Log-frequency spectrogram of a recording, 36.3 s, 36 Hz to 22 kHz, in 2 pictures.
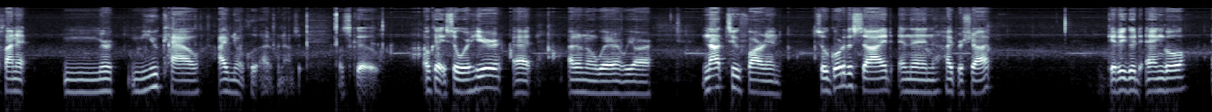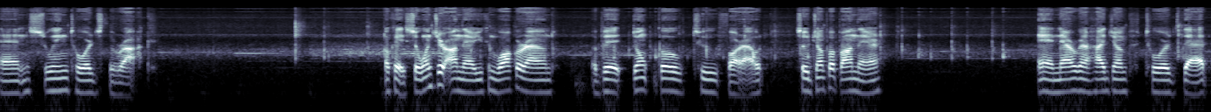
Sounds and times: Speech: 0:01.0 - 0:05.8, 0:06.4 - 0:09.8, 0:10.6 - 0:14.9, 0:16.6 - 0:20.6, 0:24.0 - 0:31.5, 0:33.8 - 0:36.3.

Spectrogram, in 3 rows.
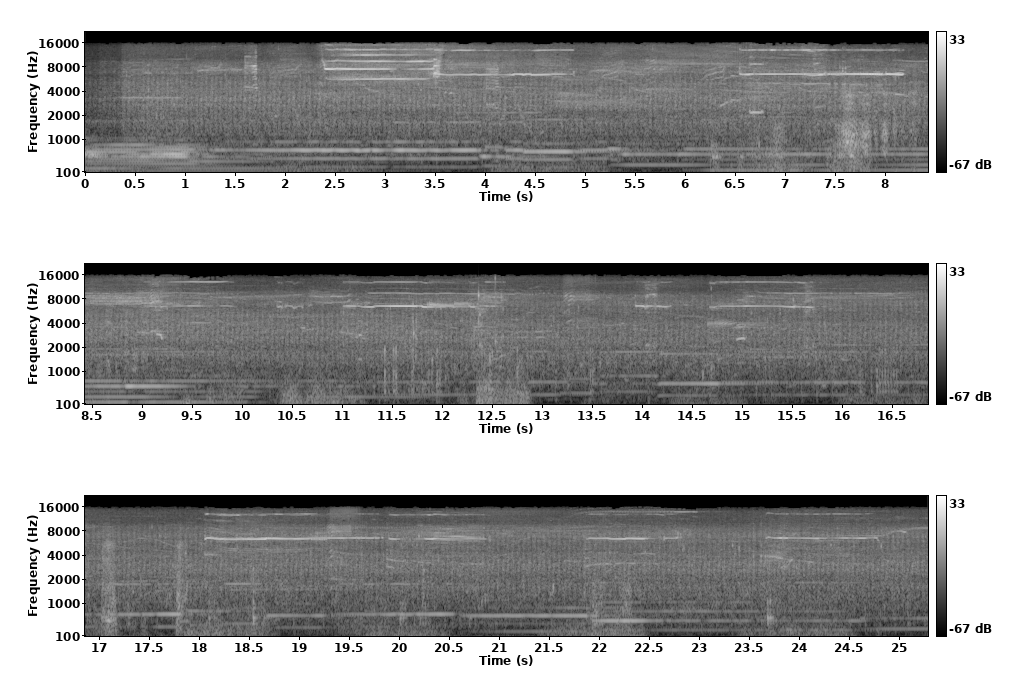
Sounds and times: Music: 0:00.0 - 0:25.2.

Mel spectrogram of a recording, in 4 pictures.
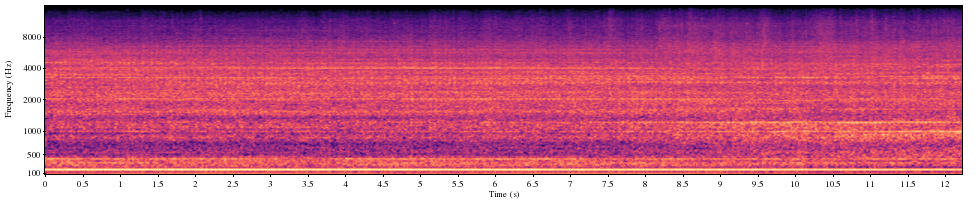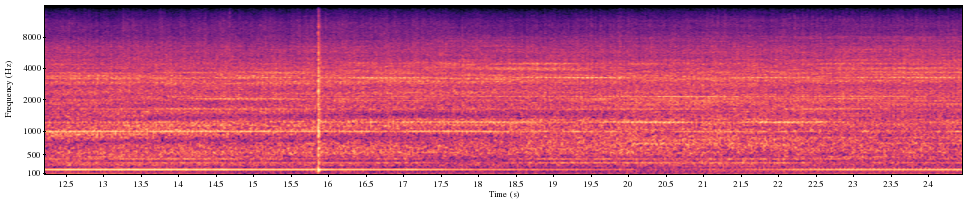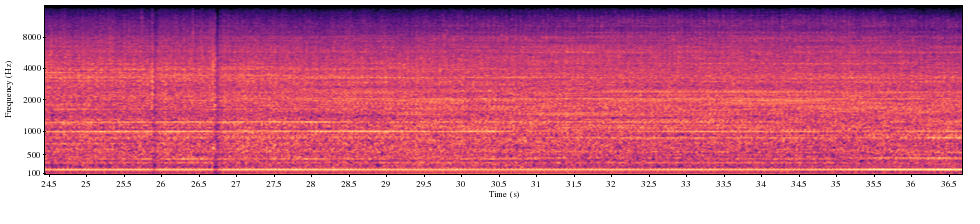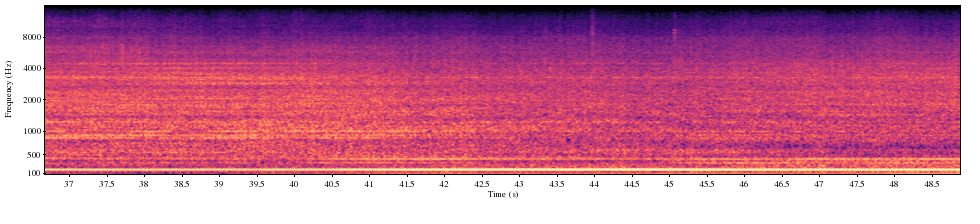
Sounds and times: Power tool: 0:00.0 - 0:48.8.

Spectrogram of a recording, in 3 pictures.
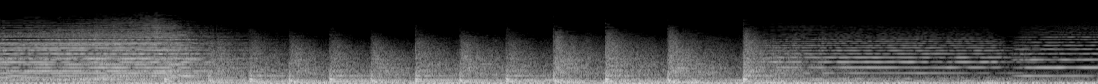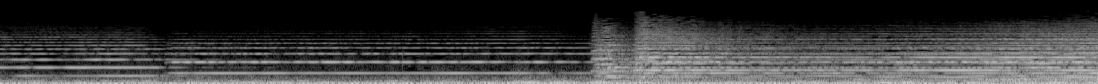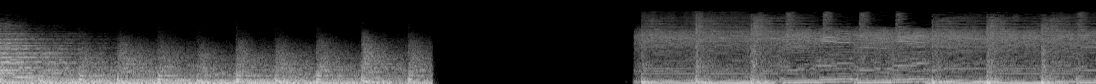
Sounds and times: Music: 0:00.0 - 0:26.4, 0:28.3 - 0:32.9.

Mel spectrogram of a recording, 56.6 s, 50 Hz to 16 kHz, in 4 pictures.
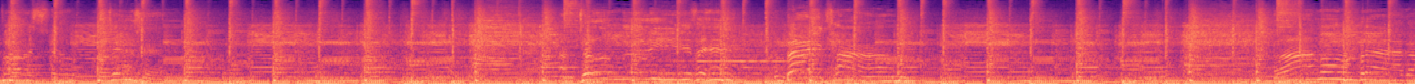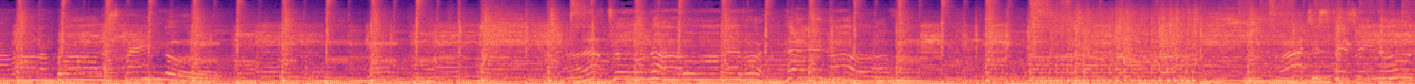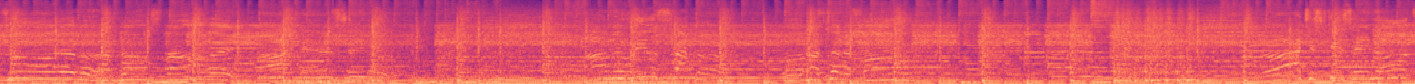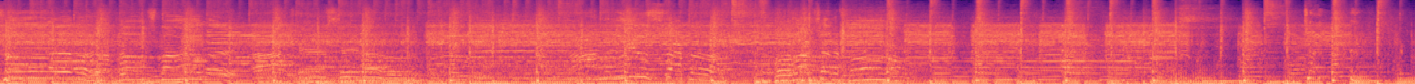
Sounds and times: Music: 0:00.0 - 0:56.6.

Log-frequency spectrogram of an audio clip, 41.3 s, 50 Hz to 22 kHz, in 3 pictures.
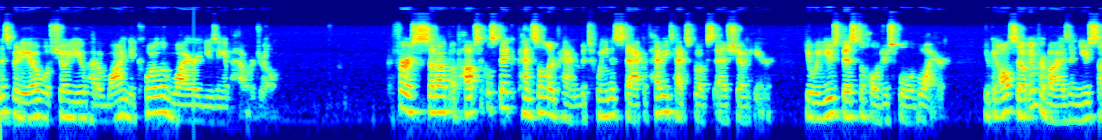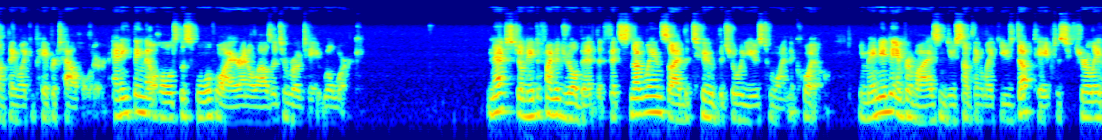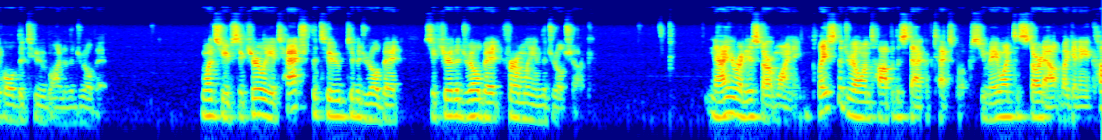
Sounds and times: Speech: 0:00.0 - 0:03.4, 0:05.0 - 0:18.3, 0:19.9 - 0:28.9, 0:30.1 - 0:34.9, 0:36.4 - 0:41.3.

